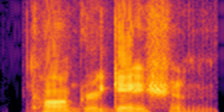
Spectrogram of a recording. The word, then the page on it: congregation: American English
